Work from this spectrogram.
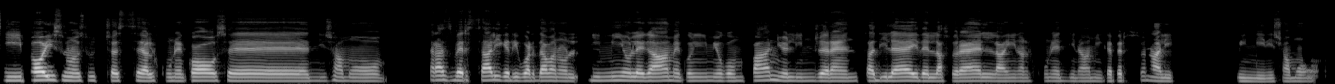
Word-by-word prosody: Sì, 180 -1 -3
poi 195 +1 +9
sono 185 -3 -1
successe 180 -1 -3
alcune 165 0 -1
cose, 165 -2 +2
diciamo 165 -2 -6 0.4
trasversali, 195 0 +2
che 185 - +1
riguardavano 175 -1 0
il 160 0 -7
il 180 -2 -8
mio 185 +1 -3
legame 175 0 +2
con 170 0 -5
il 175 0 -8
mio 170 -1 -5
compagno 185 +3 -2
e 170 - 0
l'ingerenza 170 0 -1
di 175 +1 -6
lei, 175 0 +4
della 160 -1 0
sorella 160 0 0
in 155 0 -8
alcune 160 0 -10
dinamiche 155 -1 -8
personali. 165 -2 -4 0.6
Quindi 150 -2 -7
diciamo 145 +1 -9
170 Hz, 135 wpm, -23 LUFS, 160-180 Hz, 0.6 s, poi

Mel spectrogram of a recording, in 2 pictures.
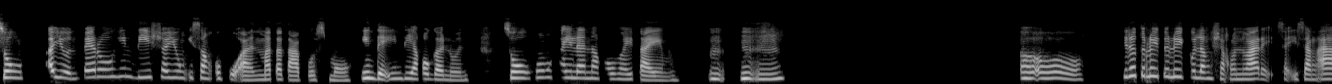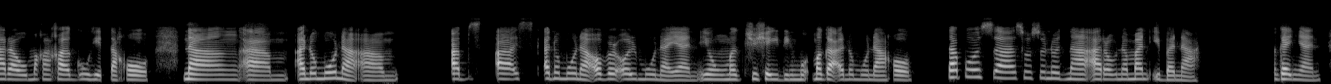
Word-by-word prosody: So, 310 -1 +6 0.3
ayun 295 -5 +2
pero 350 +2 +3
hindi 335 -3 -2
siya 320 -1 +1
yung 305 -1 -6
isang 290 -2 0
upuan 205 -7 0
matatapos 210 -3 0
mo 190 -1 -6
hindi, 285 -3 +5
hindi 270 0 -3
ako 250 0 +3
gano'n. 210 -4 -1 0.3
So, 295 -1 +3
kung 320 +1 -6
kailan 295 -2 +2
ako 255 -2 -7
may 240 0 -3
time 195 -2 +1 0.3
m 255 -1 0 0.2
mm. 260 0 +1 2.4
Oo, 280 -4 +1 0.4
tinutuloy-tuloy 370 -2 +2
ko 315 - -1
lang 280 -1 +2
siya 250 - -3
kunwari 240 0 +3
sa - - -10
isang 235 -1 -2
araw 245 -2 +5
makakaguhit 230 -1 -2
ako 215 -1 +1 0.4
ng, 230 -2 +5 0.2
um, 210 -1 +2 0.2
ano 250 +1 +3
muna, 265 -2 +1
um, 195 -1 -2 0.7
abs 250 0 -1
a 250 -1 +4
es 255 - -20
ano 270 0 +1
muna 255 -5 0
overall 245 0 -1
muna 230 -4 -4
'yan, 200 0 -2
yung 225 -1 -2
magsha-shading 230 0 -2
mu 225 - -4
mag-aano 235 -2 +2
muna 220 -2 -2
ako. 210 -1 0 0.4
Tapos 345 +1 +2
sa 290 -3 +2
susunod 285 -2 -7
na 240 -1 +1
araw 235 -1 +1
naman 245 +1 -1
iba 210 -4 -3
na, 190 -3 -4 0.8
ganyan. 225 -5 +2
245 Hz, 135 wpm, -24 LUFS, 225-280 Hz, 2.4 s, So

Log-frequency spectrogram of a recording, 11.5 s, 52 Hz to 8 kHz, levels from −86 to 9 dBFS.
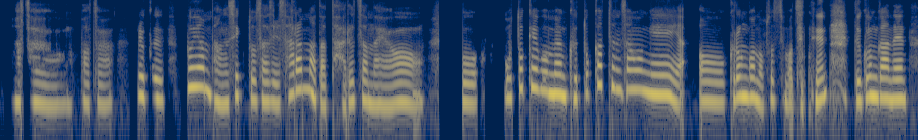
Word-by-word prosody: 맞아요, 200 -3 -6 0.2
맞아. 195 -1 -9 0.3
그리고 255 -2 +1
그 230 -2 0 0.3
표현 350 -2 +4
방식도 220 +2 -3
사실 210 -2 -3
사람마다 275 - 0
다르잖아요. 195 +1 -3 1.0
뭐 240 - -4
어떻게 335 +7 0
보면 280 -4 +6
그 240 -2 -3
똑같은 340 +5 -1
상황에 280 -8 +3 0.2
어 210 -1 -2
그런 245 +2 +4
건 245 -3 +3
없었지만 215 +3 -7
어쨌든 240 +1 -1 0.3
누군가는 230 0 +4
230 Hz, 275 characters per minute, -19 LUFS, 205-270 Hz, 1.0 s, 보면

